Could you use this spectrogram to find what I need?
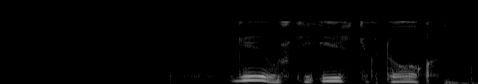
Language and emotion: Russian, sad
